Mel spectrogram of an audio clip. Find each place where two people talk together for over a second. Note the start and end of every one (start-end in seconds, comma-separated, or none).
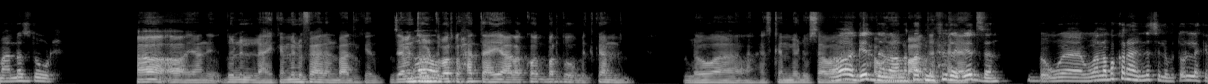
8.3-9.8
